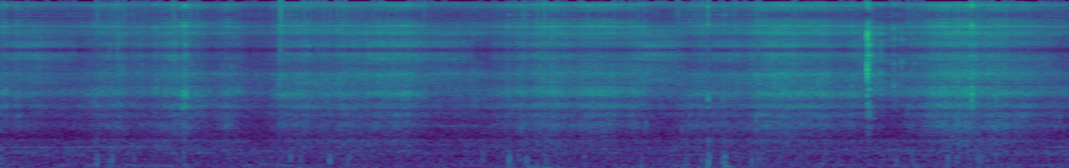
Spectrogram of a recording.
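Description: Skis hissing and scraping over groomed snow during a steady descent, with a low rumble of air buffeting the body-mounted camera's microphone and a sharp click near the end.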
